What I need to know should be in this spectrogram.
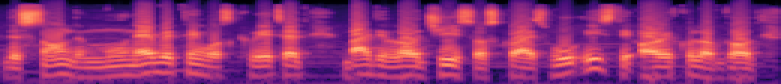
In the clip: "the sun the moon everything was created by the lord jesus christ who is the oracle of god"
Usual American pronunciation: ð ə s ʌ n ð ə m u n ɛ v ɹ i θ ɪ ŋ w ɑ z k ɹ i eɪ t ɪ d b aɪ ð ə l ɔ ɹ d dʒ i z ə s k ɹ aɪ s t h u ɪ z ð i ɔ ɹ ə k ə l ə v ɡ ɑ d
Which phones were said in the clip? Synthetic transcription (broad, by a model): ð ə s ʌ n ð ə m u n ɛ v ɹ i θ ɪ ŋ w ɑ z k ɹ i eɪ t ɪ d b aɪ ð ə l ɔ d dʒ i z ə s k ɹ aɪ s t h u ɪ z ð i ɔ ɹ ə k ə l ə v ɡ ɑ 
